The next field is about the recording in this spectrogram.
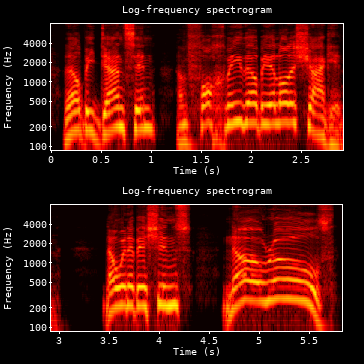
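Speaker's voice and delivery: high, gleeful lad voice; leering, over-the-top excitement; hyped up. A narrator's reading. Greaves hyped about spring break.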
